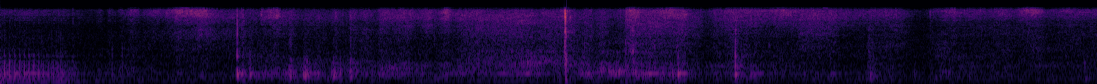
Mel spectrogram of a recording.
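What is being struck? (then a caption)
Hardcover book with paper-covered board. Fingertips and short nails of both hands tap on the solid paper-covered board cover of a closed hardcover book, "Handle with Care," lying on a plaid cloth. A quiet, bright, dry patter of light taps and faint scratching is heard, with three sharper clicks standing out and each dying away almost instantly.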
